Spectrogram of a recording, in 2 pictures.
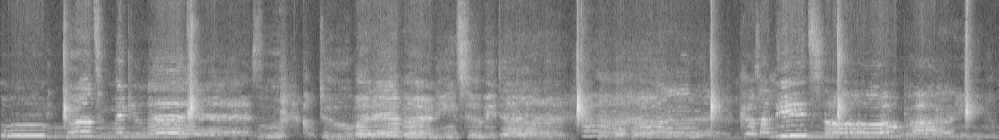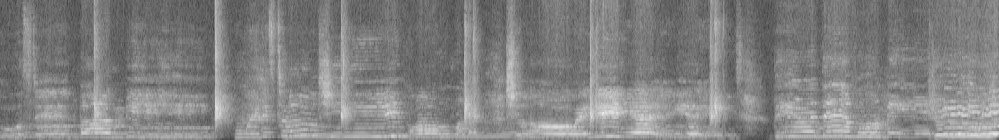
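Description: Male a cappella vocal group singing in close harmony with no instruments, holding layered chords that change every few seconds, over sharp finger snaps.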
